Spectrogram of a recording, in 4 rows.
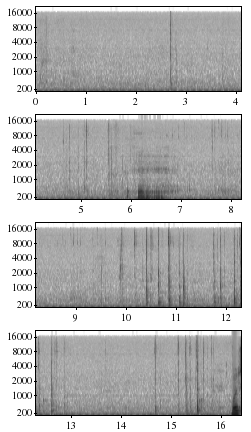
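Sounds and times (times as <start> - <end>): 
steady low electrical hum: 0.0 - 16.3
typing a username on a computer keyboard: 4.6 - 5.6, 7.6 - 8.0, 8.9 - 13.0, 14.6 - 15.9.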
